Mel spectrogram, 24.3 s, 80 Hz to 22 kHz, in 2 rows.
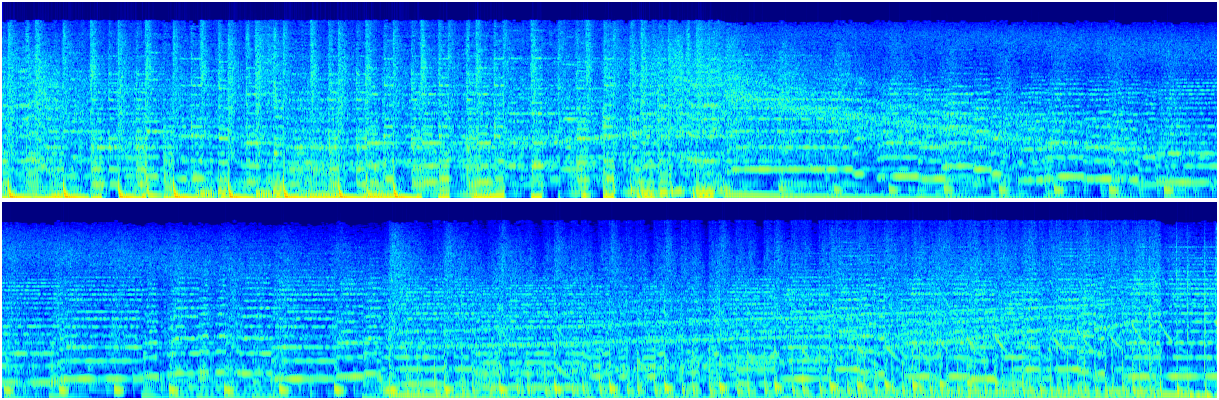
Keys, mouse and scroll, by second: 4.5 n, 4.7 scroll up 3, 4.8 middle click, 4.9 Tab, 5.1 shift+middle click, 5.6 ctrl+t, 6.3 ctrl+r, 8.1 middle click, 8.6 ctrl+r, 10.9 click, 11.1 middle click, 11.4-12.3 scroll up 1, 12.3 e, 12.7 s, 14.4 g, 16.9 e, 17.7 x, 18.7 middle click, 19.3 ctrl+r, 20.9 Tab, 21.5 ctrl+z, 21.7 ctrl+z, 21.9 ctrl+z, 22.2 ctrl+z, 22.4 Tab, 22.6 middle click, 22.8 a, 22.9 a, 23.0 scroll down 2, 23.0 middle click, 23.9 scroll up 3, 24.0-24.3 middle drag.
